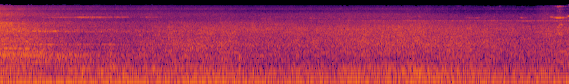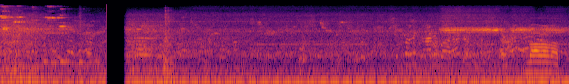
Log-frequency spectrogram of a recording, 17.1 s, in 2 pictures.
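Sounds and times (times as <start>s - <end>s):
train wheels on rails: 0.0s - 16.2s
diesel locomotive engine drone: 0.0s - 17.0s.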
